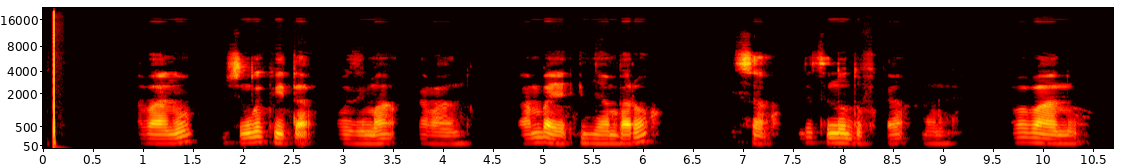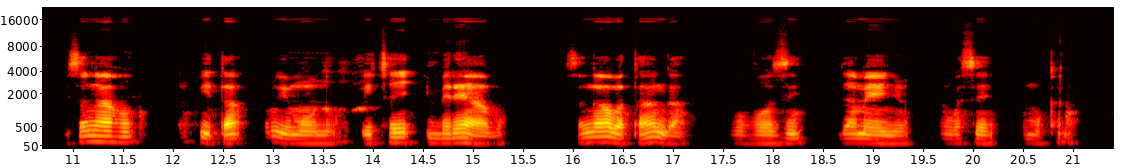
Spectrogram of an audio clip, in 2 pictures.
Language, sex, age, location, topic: Kinyarwanda, female, 25-35, Kigali, health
